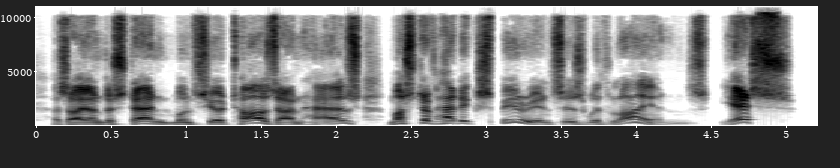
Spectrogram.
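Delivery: a light hint of a curious officer; French officer. A narrator's reading. Narrator voices French officer.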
